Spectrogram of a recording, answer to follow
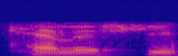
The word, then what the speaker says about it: K3MISTRY: That is the music label / music subsidiary of Chemistry Productions, spelled K3MISTRY.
